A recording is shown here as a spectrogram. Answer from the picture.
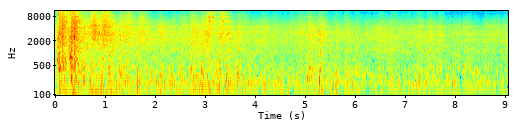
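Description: The last container wagons of a freight train rolling past, with a couple of wheel clacks over the rail joints at the start, then the rumble of the wheels fading steadily as the train moves away.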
